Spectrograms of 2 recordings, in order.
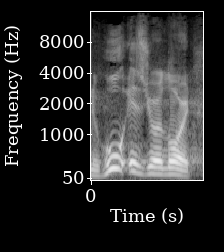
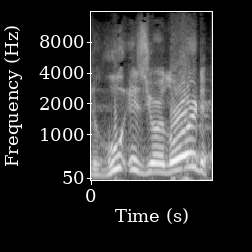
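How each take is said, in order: First: Said in the usual way. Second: Higher, louder and slow; demanding question, drawn out; challenging question. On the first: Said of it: "their question". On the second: Retold or imitated. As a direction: ask it as a challenge. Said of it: "when they said".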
